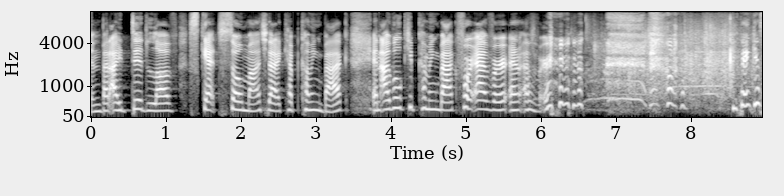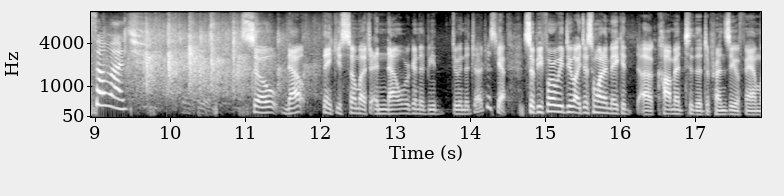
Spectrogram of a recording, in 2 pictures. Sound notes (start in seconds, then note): 6.0 chuckles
